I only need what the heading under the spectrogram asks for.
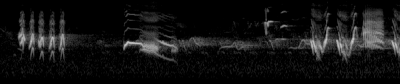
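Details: Brown thrasher (Toxostoma rufum), a spring and summer migrant in Harvey County, Kansas, singing: a quick burst of five harsh chips, then varied slurred whistles and buzzy phrases, high and rich, in rapid changing succession; songs often given once, twice or three times.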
